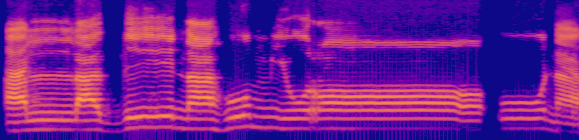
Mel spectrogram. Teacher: Ro itu panjang, itu mat jaiz mufasil.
